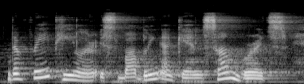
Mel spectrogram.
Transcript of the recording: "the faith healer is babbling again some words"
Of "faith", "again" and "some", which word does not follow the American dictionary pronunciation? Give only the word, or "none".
faith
